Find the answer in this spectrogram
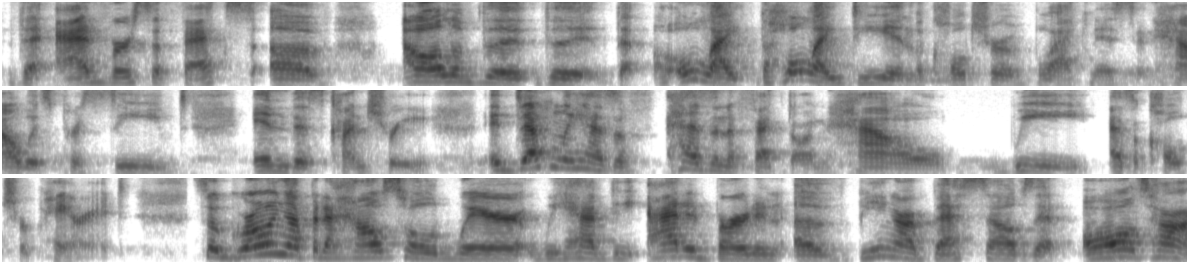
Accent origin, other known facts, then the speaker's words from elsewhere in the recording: United States; being the American-born child of a Jamaican man, Guyanese woman who, you know, immigrated to this country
